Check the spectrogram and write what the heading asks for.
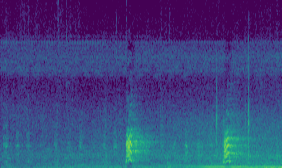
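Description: A dog barks twice, two single loud barks about two seconds apart. A low steady hum sets in between them and keeps going.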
